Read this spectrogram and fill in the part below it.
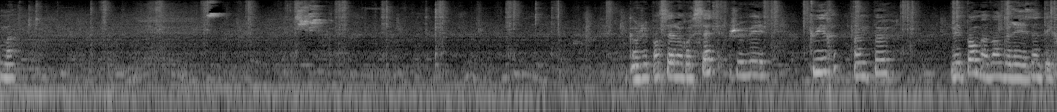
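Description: A knife scrapes softly as it peels a piece of fruit.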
